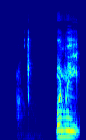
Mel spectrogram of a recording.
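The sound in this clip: A computer mouse clicks twice, two short faint taps close together while clicking through a slide deck, followed after a pause by a brief voiced sound.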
